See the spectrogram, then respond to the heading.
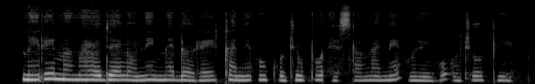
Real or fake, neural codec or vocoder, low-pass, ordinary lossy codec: fake; codec, 44.1 kHz, 1.7 kbps, Pupu-Codec; none; none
